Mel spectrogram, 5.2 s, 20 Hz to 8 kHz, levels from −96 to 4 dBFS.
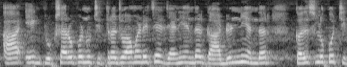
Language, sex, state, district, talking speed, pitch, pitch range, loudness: Gujarati, female, Gujarat, Gandhinagar, 185 wpm, 230 Hz, 220-250 Hz, -15 LUFS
